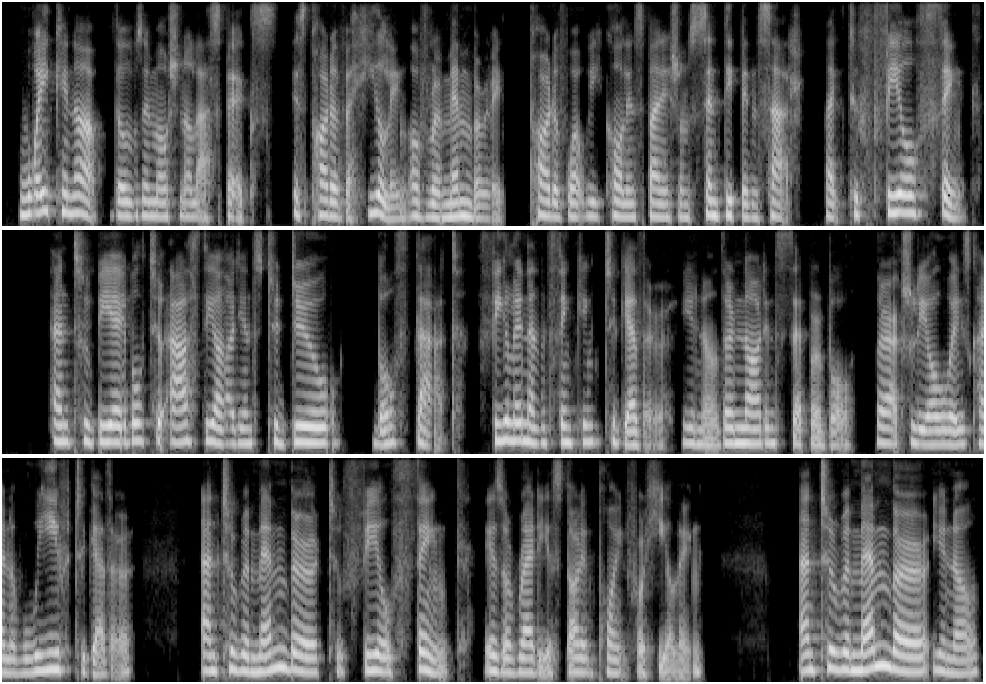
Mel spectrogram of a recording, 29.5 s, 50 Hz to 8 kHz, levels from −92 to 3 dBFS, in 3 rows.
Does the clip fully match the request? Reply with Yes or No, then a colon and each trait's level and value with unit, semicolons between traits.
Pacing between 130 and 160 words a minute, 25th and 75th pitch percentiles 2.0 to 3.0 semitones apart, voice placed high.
Yes: average, 145 wpm; average, 2.7 semitones; high, 200 Hz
